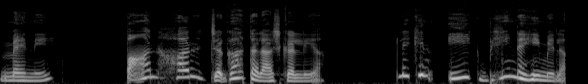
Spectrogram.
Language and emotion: Urdu, sad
